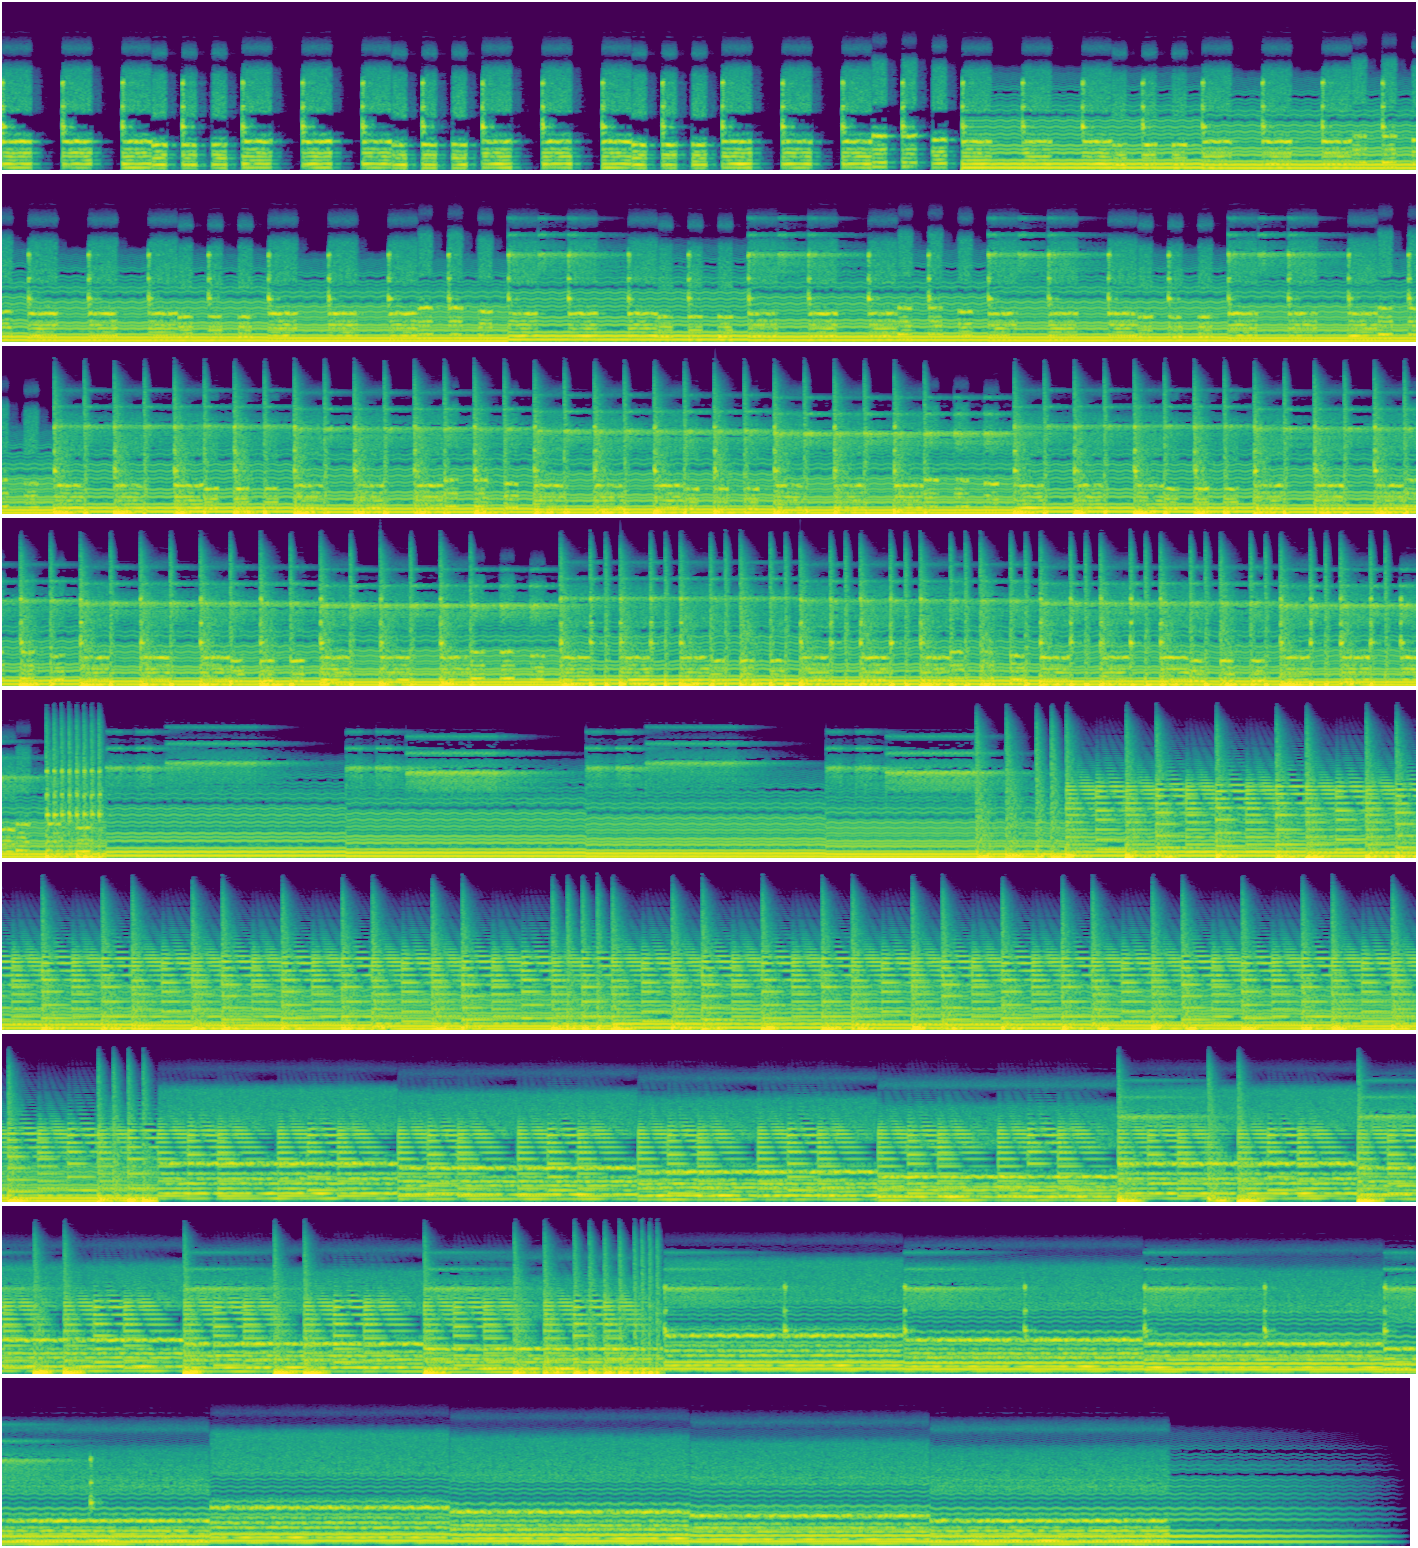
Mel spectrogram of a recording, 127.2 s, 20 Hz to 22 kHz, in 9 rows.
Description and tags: Calm & relaxing music #2
You can use this loop for any of your needs. Enjoy. Created in JummBox/BeepBox.
melody, calm, background, soundtrack, soothing, relaxing, peace, ost, atmosphere, peaceful, game, music, theme, slow, loop, sample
